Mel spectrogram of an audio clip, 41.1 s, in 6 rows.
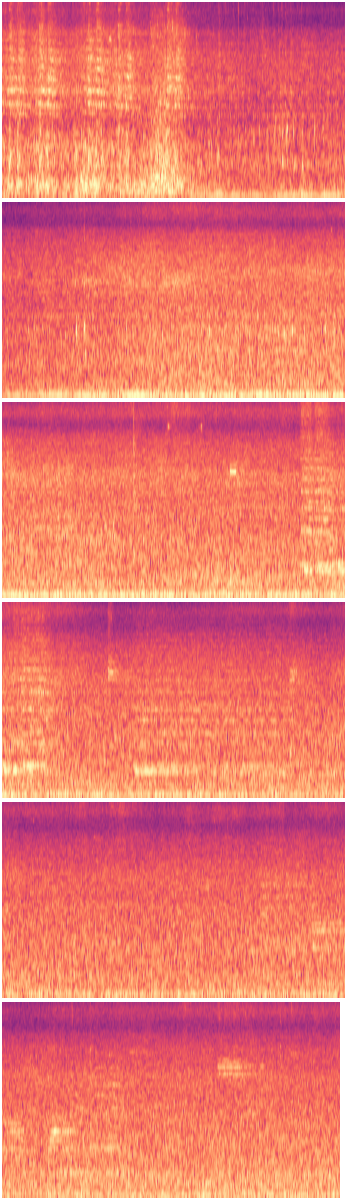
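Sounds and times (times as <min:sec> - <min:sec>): train rumbling: 0:00.0 - 0:41.0
train horn: 0:19.7 - 0:21.7, 0:22.7 - 0:26.6, 0:33.6 - 0:36.9, 0:38.6 - 0:39.4.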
